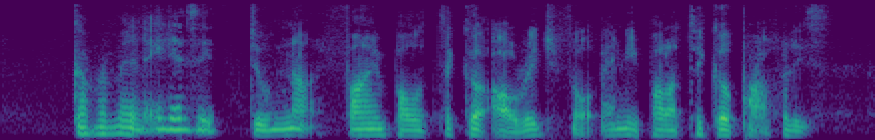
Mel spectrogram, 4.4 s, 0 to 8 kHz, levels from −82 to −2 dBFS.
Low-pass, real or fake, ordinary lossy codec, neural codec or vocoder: 7.2 kHz; fake; AAC, 48 kbps; codec, 16 kHz in and 24 kHz out, 0.4 kbps, LongCat-Audio-Codec, fine tuned four codebook decoder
